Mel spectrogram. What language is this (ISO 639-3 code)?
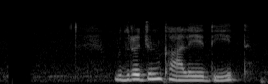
sin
